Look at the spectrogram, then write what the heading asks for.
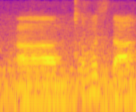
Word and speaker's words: kumusta: Kumusta? Well, como estas? But in Filipino we say kumusta.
